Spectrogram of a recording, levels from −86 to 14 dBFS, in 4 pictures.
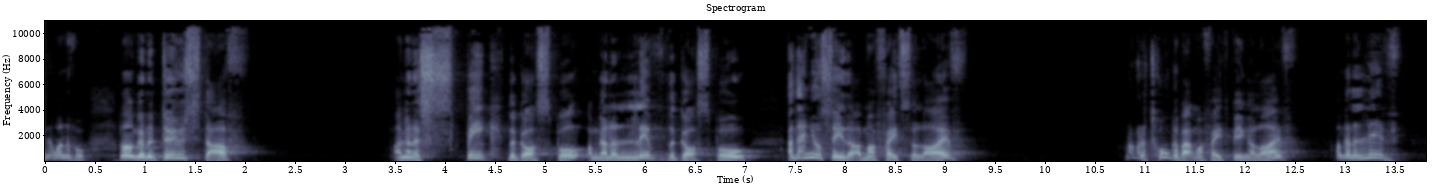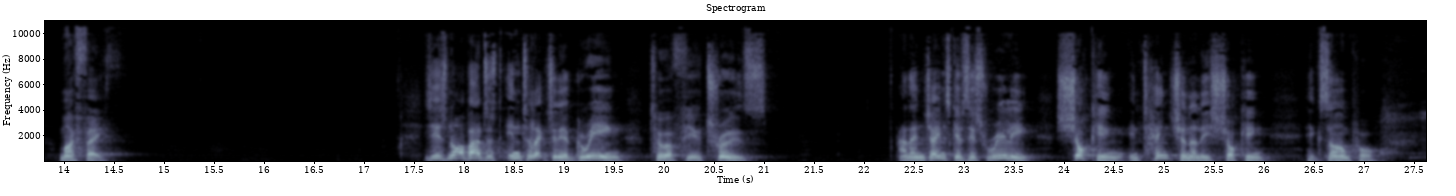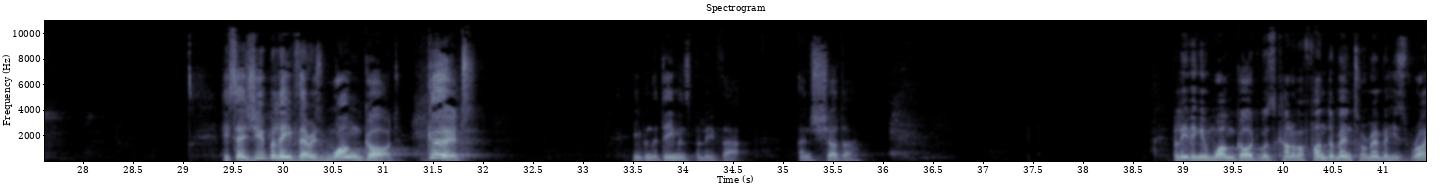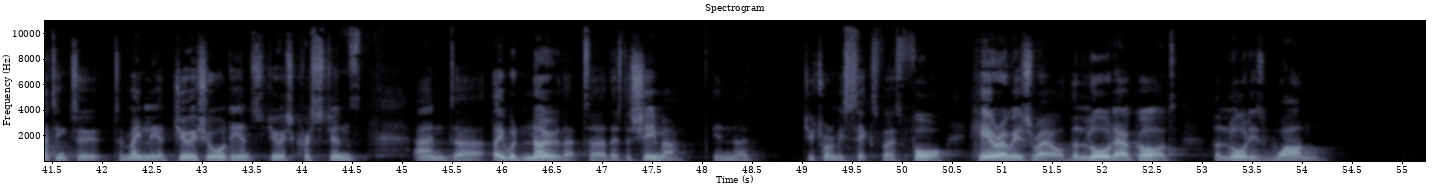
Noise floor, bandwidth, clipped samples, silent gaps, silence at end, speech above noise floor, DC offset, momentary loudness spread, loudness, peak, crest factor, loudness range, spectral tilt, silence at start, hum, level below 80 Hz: -82 dBFS; 11 kHz; under 0.1%; none; 1.05 s; 58 dB; under 0.1%; 17 LU; -24 LUFS; -2 dBFS; 24 dB; 11 LU; -4.5 dB/octave; 0 s; none; -70 dBFS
